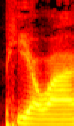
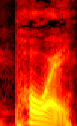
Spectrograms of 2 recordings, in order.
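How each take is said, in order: First: It is said as three separate letters. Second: It is said as a single word. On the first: The speaker calls it right. "You need to read say the letters" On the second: The speaker calls it wrong. "You don't say POI"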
